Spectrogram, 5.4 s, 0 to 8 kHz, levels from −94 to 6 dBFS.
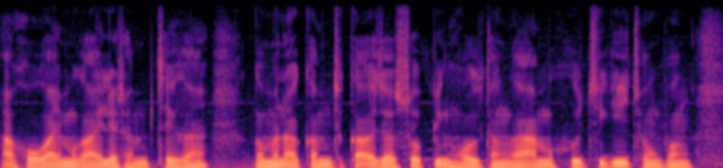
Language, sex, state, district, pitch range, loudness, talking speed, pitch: Wancho, male, Arunachal Pradesh, Longding, 95-105 Hz, -16 LUFS, 255 wpm, 100 Hz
